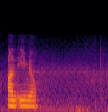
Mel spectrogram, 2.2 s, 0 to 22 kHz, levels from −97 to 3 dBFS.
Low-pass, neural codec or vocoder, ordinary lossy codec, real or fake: 7.2 kHz; codec, 16 kHz, 0.4 kbps, LongCat-Audio-Codec; Opus, 24 kbps; fake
